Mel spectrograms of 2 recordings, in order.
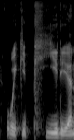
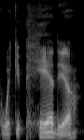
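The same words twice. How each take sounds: First: Wikipedia with an ee sound in the middle; correct Wikipedia. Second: Wikipedia with an eh sound, peh-dee; wrong Wikipedia. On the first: Teacher modelling the right vowel in Wikipedia. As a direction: say Wikipedia with a long E, pee-dee. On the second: Teacher showing the wrong vowel in Wikipedia. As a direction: say Wikipedia with a short E as the mistake. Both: Shown as a demonstration. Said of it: "not Wikipedia".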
